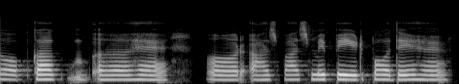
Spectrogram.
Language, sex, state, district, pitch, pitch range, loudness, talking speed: Hindi, female, Odisha, Nuapada, 220 Hz, 215-225 Hz, -18 LUFS, 115 wpm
